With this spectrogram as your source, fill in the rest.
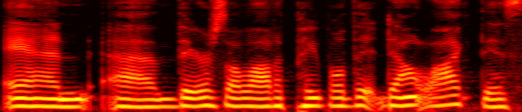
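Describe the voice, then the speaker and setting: In a dry, close sound with no echo, a woman with an East Texas accent speaks at a moderate pace in a monotone, flat intonation, her very deep, low pitch paired with a dark, mellow tone. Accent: East Texas Southern. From East Texas (Nacogdoches). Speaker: pastor's wife. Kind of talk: casual chat.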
